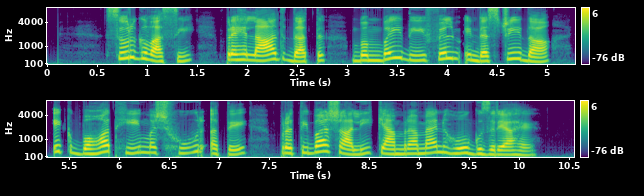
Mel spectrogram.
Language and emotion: Punjabi, neutral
